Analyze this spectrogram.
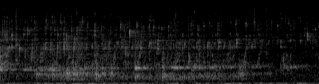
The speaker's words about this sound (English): Get the top off and I'm going to strain that into a Collins glass that's got some ice cubes, keeping it nice and cold.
